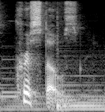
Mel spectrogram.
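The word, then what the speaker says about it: Christos (Χριστός): Christ is a Greek word pronounced Christos, and it means the anointing or anointed.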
